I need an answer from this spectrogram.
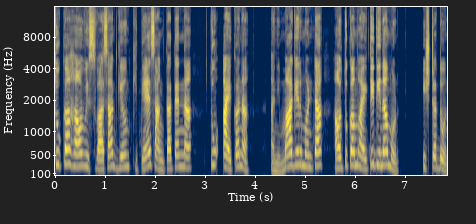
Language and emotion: Goan Konkani, disgusted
